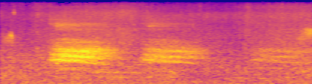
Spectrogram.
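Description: A crow caws twice, harsh and raspy, the first call louder and longer than the second, over a steady rushing background like wind.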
